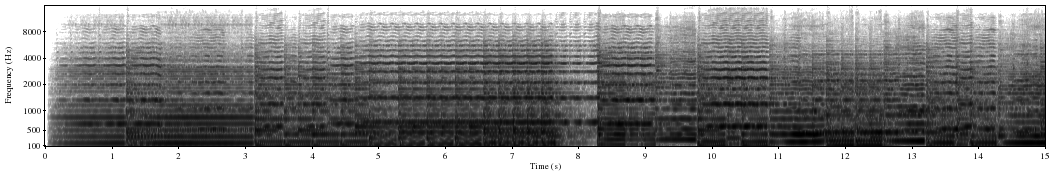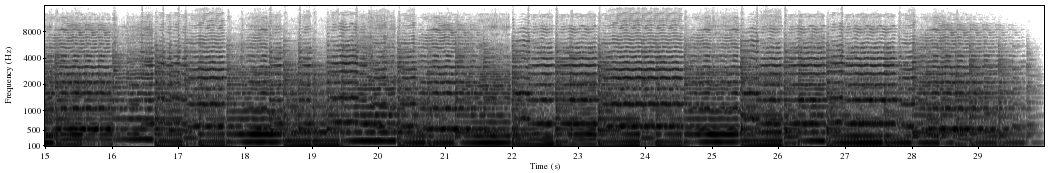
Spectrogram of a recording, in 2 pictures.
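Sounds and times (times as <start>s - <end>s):
piano trio playing: 0.1s - 29.9s.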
